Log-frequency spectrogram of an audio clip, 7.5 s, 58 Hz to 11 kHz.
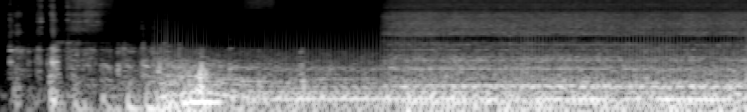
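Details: BMW E92 320i N46N cold start: low, uneven idle surging and sagging, no fault codes, not a vacuum leak; plugs, coils, VANOS solenoids, chain tensioner, ECU, mounts, caps, ambient sensor replaced without improvement; before vs after.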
